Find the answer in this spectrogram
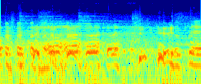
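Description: Men's voices talking, with chuckling.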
